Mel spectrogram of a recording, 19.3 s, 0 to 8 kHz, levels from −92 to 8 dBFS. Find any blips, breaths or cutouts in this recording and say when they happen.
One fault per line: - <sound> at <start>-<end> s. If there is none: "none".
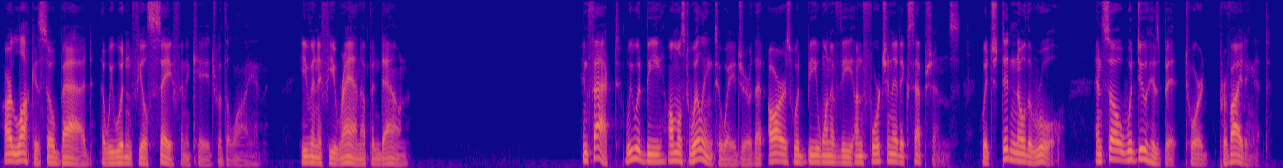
none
